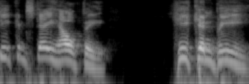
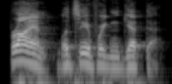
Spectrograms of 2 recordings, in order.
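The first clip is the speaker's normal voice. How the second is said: normal talking voice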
